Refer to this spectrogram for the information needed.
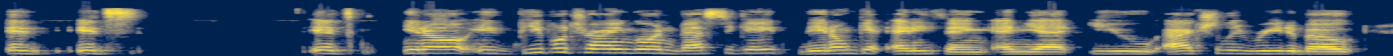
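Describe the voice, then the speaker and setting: A woman's voice: mid-range voice, steady tone, normal speed, a little mellow. A woman chatting informally on a podcast, peppering her talk with "like". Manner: chatty, informal, says "like" often. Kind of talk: casual podcast chat.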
